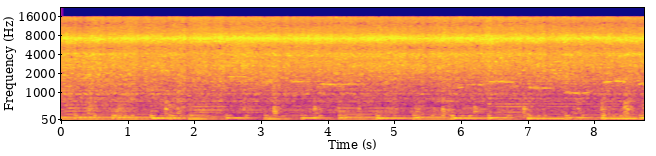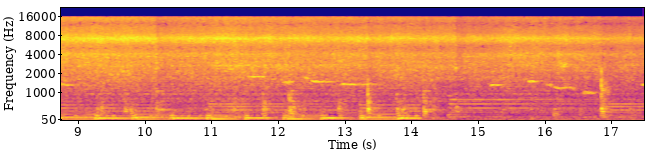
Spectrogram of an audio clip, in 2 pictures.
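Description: Cubed raw pork sizzling in hot oil in a nonstick wok with sautéed tomato, onion and garlic, stirred with a wooden spatula as the meat is sautéed. A steady frying hiss.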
